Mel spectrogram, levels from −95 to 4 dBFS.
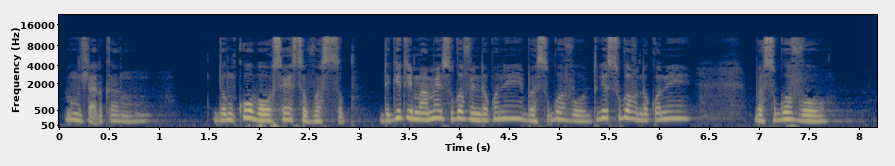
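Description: Low-bitrate Vorbis compression is the likely cause of the damage running through the whole speech clip, with a coarseness that points to an encode of around 33 kbps. The encoder has discarded everything above 10.6 kHz and quantised the remaining upper band so roughly that its fine detail turns into noise of similar energy. The result is a hissy, grainy top end, roughened tones and softened consonant onsets, plainly audible from start to finish.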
